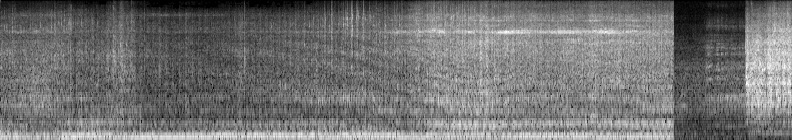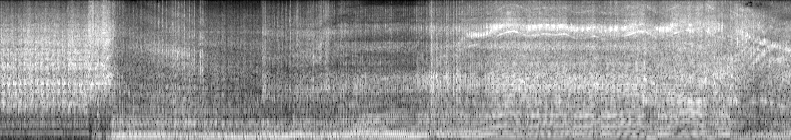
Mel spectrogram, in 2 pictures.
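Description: Drag car engine running steadily for about ten seconds. After a brief drop it revs up, its pitch wavering up and down for several seconds, and falls away near the end.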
